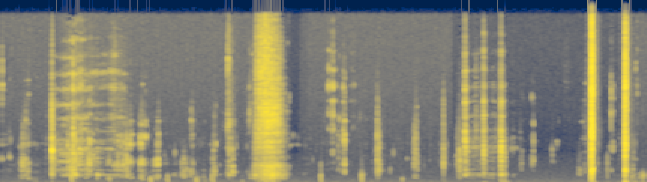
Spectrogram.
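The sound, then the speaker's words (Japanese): Someone eating a late-night home-cooked meal: scattered light clinks and clicks of utensils and soft chewing, with a brief louder rustling burst midway and a few sharp taps toward the end. “ごちそうさまでした。めっちゃ美味しかった。ああ、一気に食べちゃった。”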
